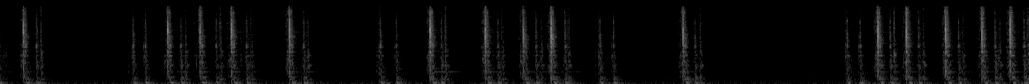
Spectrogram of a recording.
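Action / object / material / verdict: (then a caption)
strike / metal manual typewriter / metal / none. Fingertips of both hands type fast on the round keys of a vintage metal manual typewriter. Sharp, bright metallic clacks come in quick bursts, separated by short silent pauses. Each strike dies away almost at once.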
